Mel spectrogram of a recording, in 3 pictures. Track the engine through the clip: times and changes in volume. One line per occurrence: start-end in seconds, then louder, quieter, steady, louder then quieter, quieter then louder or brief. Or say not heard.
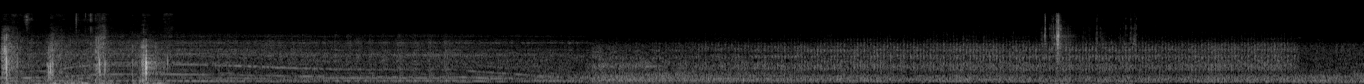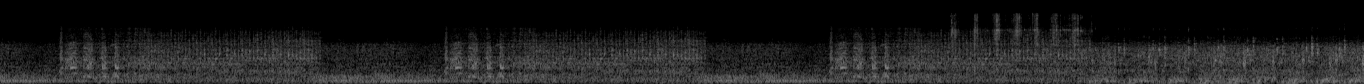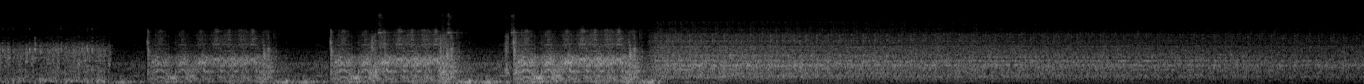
0.0-40.8 louder.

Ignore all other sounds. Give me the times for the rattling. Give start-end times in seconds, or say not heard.
10.4-11.4, 23.1-24.6, 30.9-32.5.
